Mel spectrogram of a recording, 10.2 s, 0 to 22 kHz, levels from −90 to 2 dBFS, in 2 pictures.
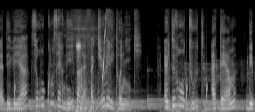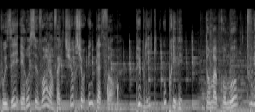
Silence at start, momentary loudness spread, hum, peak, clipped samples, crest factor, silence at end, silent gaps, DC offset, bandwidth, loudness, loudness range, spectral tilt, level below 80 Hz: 0 s; 8 LU; none; -10 dBFS; under 0.1%; 20 dB; 0 s; none; under 0.1%; 15.5 kHz; -29 LUFS; 2 LU; -4.5 dB/octave; -44 dBFS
